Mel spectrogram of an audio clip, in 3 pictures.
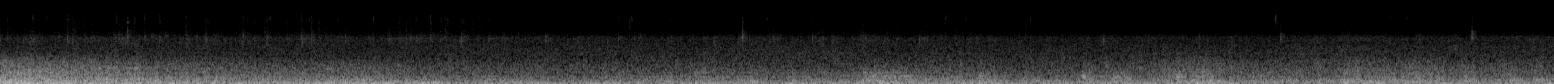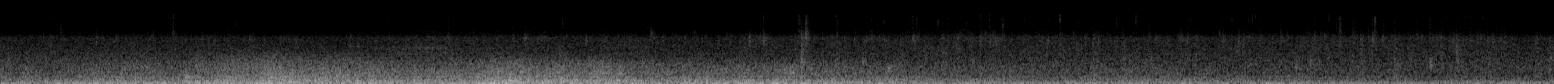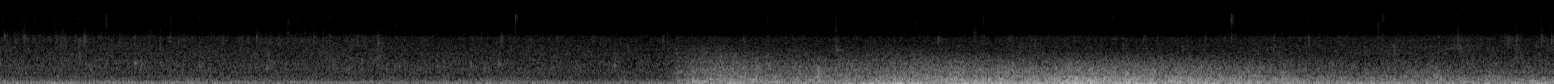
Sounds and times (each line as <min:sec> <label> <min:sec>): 0:00.0 thunderstorm 0:36.7
0:00.0 heavy rain 0:46.6
0:37.0 small bits of hail landing on my balcony 0:46.6
0:37.3 thunderstorm 0:46.6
